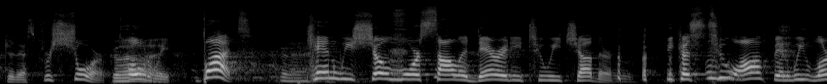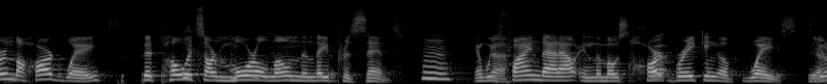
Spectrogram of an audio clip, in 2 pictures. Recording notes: Zócalo Public Square. Live from ASU California Center at the historic Herald Examiner Building.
